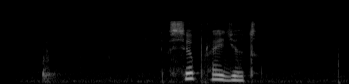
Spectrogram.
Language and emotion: Russian, neutral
